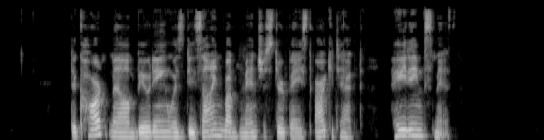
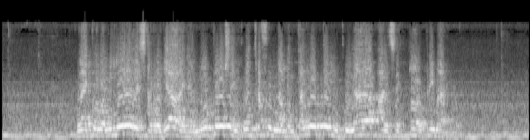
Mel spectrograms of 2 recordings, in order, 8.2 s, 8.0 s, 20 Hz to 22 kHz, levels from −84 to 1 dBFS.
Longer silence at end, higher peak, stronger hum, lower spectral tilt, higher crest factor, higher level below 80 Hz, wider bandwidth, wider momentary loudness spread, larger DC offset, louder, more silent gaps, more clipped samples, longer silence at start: first, 1.4 s vs 0 s; second, -4 dBFS vs 0 dBFS; neither; about the same, -4.5 dB/octave vs -4.5 dB/octave; first, 20 dB vs 10 dB; second, -62 dBFS vs -40 dBFS; first, 16.5 kHz vs 11.5 kHz; second, 9 LU vs 14 LU; neither; second, -22 LUFS vs -9 LUFS; neither; neither; first, 1.05 s vs 0.05 s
